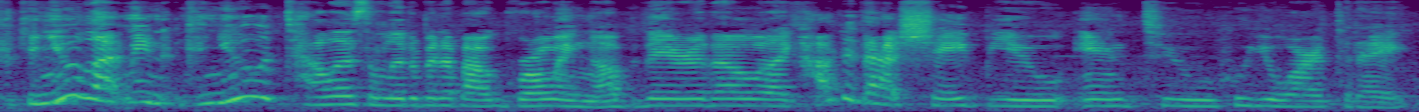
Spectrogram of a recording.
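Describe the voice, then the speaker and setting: A woman's voice: mid-range voice, expressive, moderate pace, a little mellow, recorded from a distance, a little hiss or hum. A woman from Mexico, hosting a radio interview, enthusiastic and rambling with many fillers. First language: Spanish. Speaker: radio host.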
